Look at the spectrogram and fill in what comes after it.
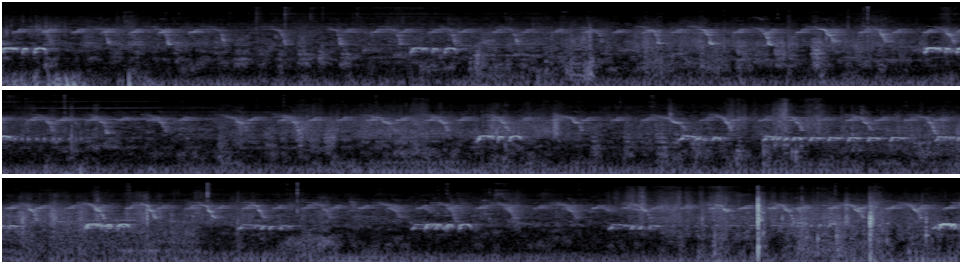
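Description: Short clucking bird calls every couple of seconds, with a quick run of them in the middle, over a continuous high-pitched rapid chirring and scattered light clicks.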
